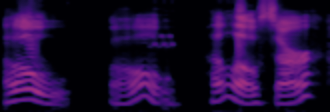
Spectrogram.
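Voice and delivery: ordinary talk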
